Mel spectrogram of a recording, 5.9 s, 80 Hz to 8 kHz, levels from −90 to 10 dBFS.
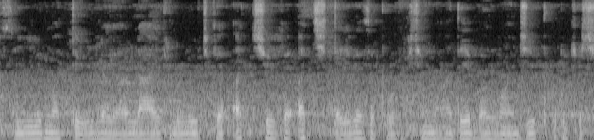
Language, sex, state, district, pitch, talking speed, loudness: Garhwali, male, Uttarakhand, Tehri Garhwal, 95 Hz, 180 wpm, -18 LUFS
